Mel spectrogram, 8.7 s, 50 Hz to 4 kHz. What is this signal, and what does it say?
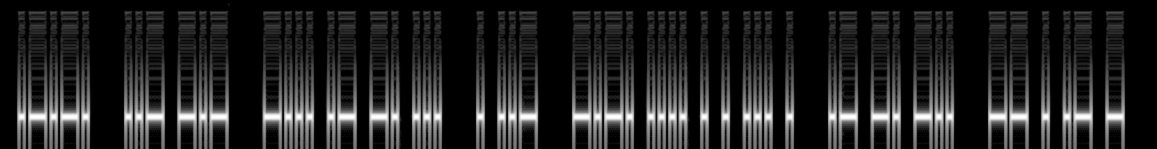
Morse code, heard as a keyed tone, about 30 wpm, 550 Hz. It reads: <AR> UK BANS EU CHEESE AND MEAT
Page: news headlines in morse code at 30 wpm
